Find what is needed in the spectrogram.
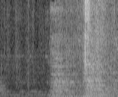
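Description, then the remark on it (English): A low, drawn-out moo from cattle swells up after a brief quiet moment and carries on loudly to the end, with a rough, breathy edge over its deep droning tone. “Cattle.”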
